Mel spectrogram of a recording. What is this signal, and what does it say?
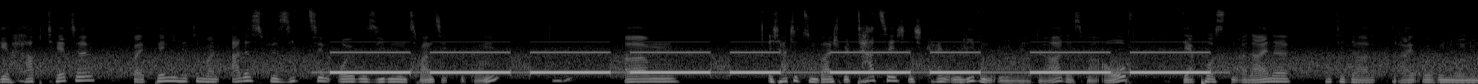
Radio time signal (JJY), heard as a tone whose level steps once a second, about 560 Hz, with radio static and speech in German. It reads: 0 0 0 0 1 0 1 0 0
